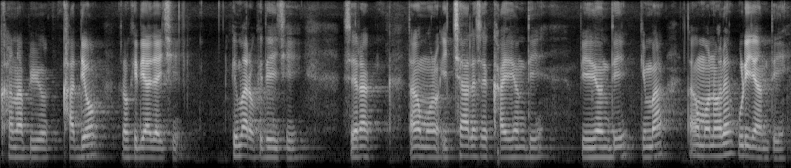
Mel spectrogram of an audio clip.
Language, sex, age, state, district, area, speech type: Odia, male, 18-30, Odisha, Boudh, rural, spontaneous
